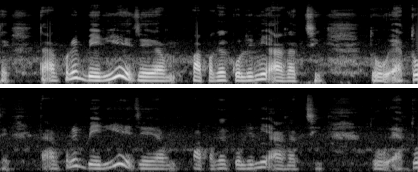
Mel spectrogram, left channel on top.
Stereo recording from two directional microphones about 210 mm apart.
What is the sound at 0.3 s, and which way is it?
Speech, 30° left (ahead or behind).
